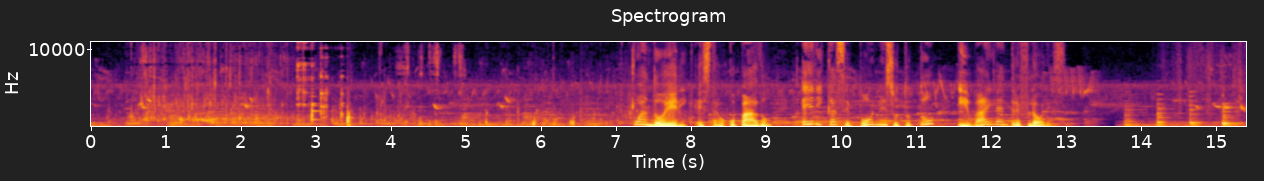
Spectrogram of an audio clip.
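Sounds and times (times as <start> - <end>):
tea poured with a steady trickle beside a river: 0.4 - 8.7
china cups clinking against each other: 0.5 - 7.8
speech: 7.2 - 13.0.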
